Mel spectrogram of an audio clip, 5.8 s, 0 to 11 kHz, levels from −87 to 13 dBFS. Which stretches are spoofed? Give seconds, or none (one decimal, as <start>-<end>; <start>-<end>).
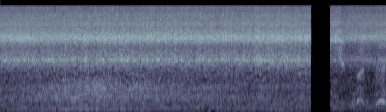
0.7-4.2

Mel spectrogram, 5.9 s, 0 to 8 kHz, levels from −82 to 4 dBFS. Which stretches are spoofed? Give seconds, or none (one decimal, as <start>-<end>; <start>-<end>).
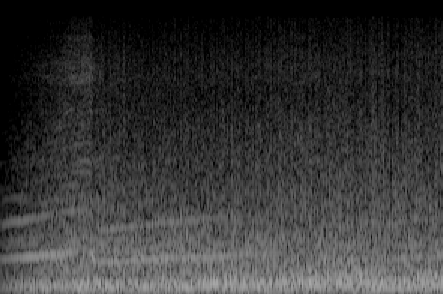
0.0-3.5; 3.9-4.5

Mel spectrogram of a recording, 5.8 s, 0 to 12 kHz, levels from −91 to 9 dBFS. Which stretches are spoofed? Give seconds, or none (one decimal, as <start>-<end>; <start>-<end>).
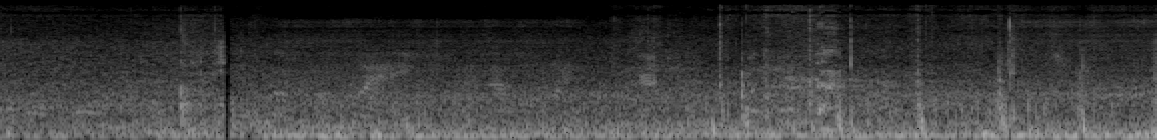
1.4-2.9; 5.1-5.8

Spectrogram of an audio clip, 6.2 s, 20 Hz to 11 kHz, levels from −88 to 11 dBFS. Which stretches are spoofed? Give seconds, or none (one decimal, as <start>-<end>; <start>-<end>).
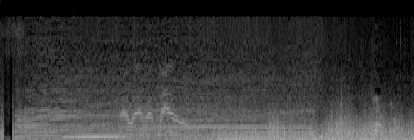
3.4-4.0; 4.4-5.2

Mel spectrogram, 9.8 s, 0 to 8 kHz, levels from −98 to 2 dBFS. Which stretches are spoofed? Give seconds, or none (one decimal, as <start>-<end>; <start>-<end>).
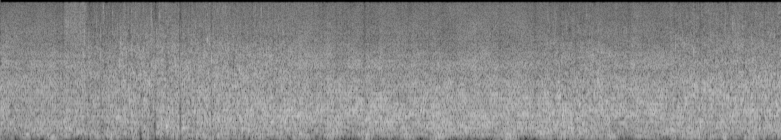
0.0-1.0; 3.7-6.8; 7.5-8.4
